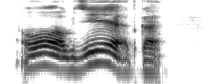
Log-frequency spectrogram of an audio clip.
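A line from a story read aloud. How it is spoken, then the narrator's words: Purring close to ear. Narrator (Russian): мурлыкал над ухом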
